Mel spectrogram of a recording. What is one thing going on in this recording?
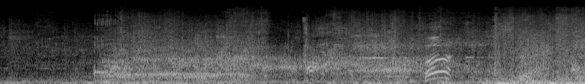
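A creature screeches and snarls.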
